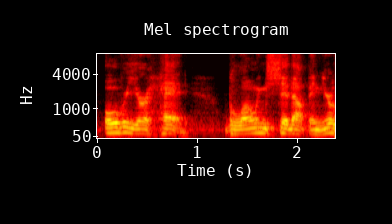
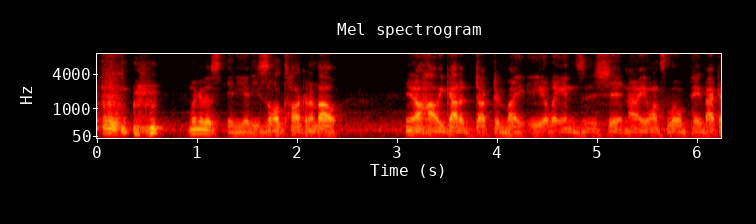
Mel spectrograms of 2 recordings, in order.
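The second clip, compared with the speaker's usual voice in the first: scornful mutter; 5 semitones lower, 6 dB quieter than usual. Retold or imitated. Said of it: "they start looking at each other like".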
